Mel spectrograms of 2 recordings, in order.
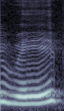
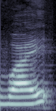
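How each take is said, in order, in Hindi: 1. स्वर साधारण 'eh' है। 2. स्वर 'eye' की तरह फिसलता है। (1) "इस तरीके से हम इनको पढ़ेंगे" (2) "इस तरीके से नहीं प्रोनाउंस करना है"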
